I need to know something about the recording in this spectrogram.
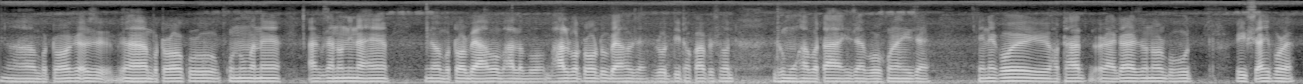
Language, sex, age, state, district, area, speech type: Assamese, male, 18-30, Assam, Lakhimpur, rural, spontaneous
